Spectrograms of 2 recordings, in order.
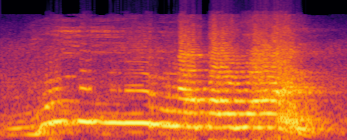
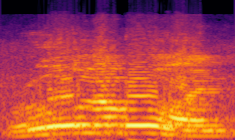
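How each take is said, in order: First: High, slow mock kung fu master. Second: Said in the usual way. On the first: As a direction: intone it like a martial arts sage. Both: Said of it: "I should say it like a kung fu master".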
